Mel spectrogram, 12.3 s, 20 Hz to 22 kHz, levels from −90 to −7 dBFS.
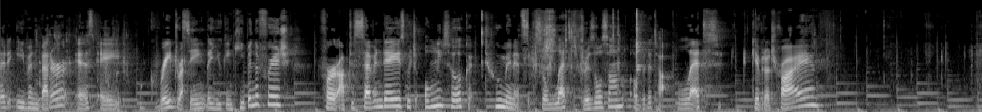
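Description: A short glitch cuts through the audio from 2.26 to 2.28 s, and another at 6.58 s. Both come from damaged data in a compressed stream: corrupted frames are misread and the decoder briefly loses sync before finding the next valid frame header.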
